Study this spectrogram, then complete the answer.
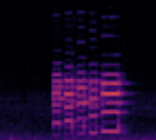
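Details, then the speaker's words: Delkim bite alarm just reset to factory settings: a quick run of about five shrill electronic beeps shifting in pitch, the normal default tone. "turn the sensitivity up a little bit that's that's the tone uh default tone"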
